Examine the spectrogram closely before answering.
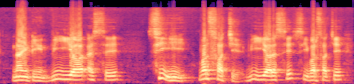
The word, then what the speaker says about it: Versace: 19 VERSACE, वर्साचे, VERSACE वर्साचे, CE को आपने CH pronounce करना है, वर्साचे इटालियन ब्रांड है।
